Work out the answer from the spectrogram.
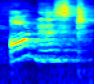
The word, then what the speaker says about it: honest: children honest and are the letter h is silent so we say honest and r which begins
